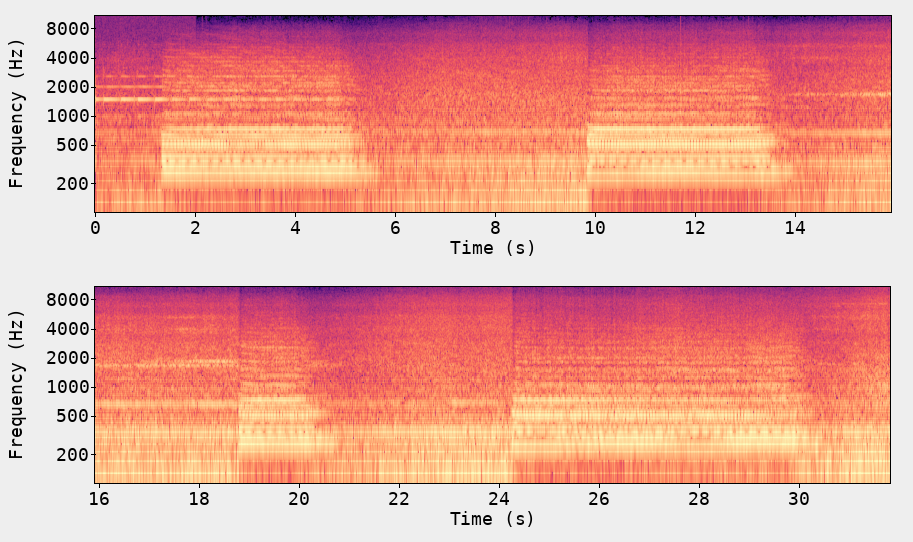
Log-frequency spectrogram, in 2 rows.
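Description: Norfolk Southern Tier 4 GE diesel locomotive's multi-chime air horn sounding the grade-crossing signal: long, long, short, long. Under it the locomotive's engine rumbles, growing as the train nears the crossing.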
